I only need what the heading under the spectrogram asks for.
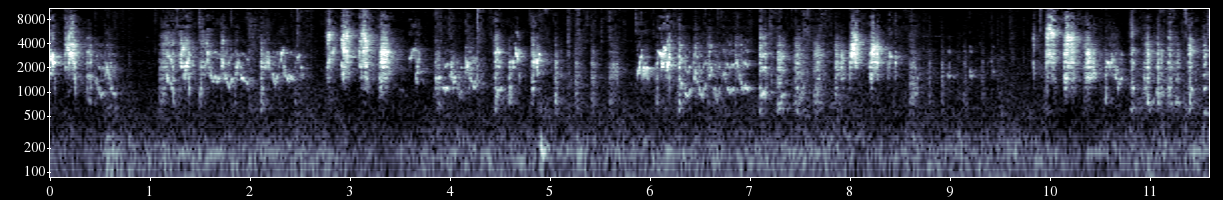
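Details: Chirping pet budgerigars, repeated loud bursts of harsh warbling and squawks separated by quieter gaps, with faint wing flutter.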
